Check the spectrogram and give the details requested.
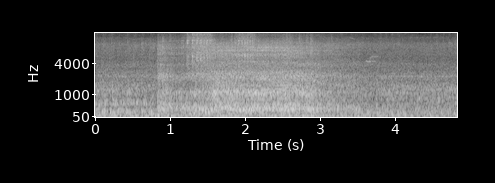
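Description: Single-cylinder motorcycle engine in a Vespa rat-bike frame running, its exhaust freshly re-fastened to the cylinder head; it gets louder about a second in and settles back about two seconds later.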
